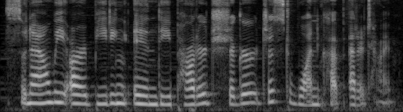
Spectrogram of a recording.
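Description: A woman's voice: fairly high pitch, fairly even intonation, moderate pace, darkish tone, soft background music. A woman hosting a baking vlog at home, chatting through each step in a casual voice-over. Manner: chatty, walks through steps one by one. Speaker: baking channel host. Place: home kitchen.

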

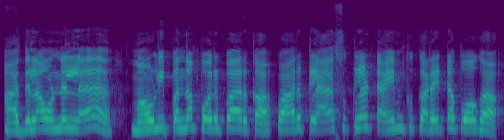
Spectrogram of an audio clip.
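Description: A woman voicing a calm family father in a cartoon, with a brief, matter-of-fact way of talking. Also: on the low side, brisk, lo-fi sound, voice pushed down, natural voice.

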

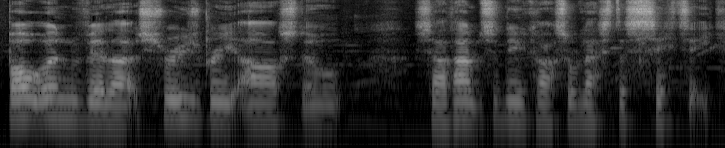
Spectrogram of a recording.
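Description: A man giving chatty live commentary over his own football video game, self-deprecating and bursting into excitement at goals. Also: a little high, normal speed. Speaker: gaming YouTuber.

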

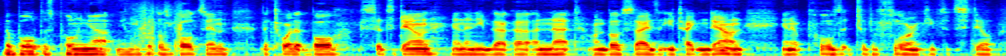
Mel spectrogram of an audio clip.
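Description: A man's voice: deep voice, completely flat delivery, normal speed. A middle-aged man working as a plumber, casually explaining a job step by step with plenty of fillers, recorded on a handheld phone in a bathroom. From California. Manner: practical, explanatory, many fillers. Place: indoor bathroom.

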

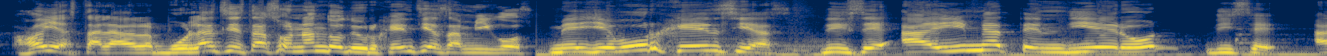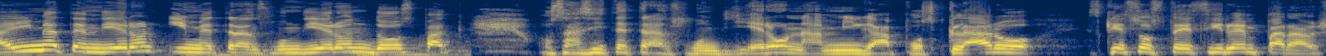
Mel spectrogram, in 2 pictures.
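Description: A man's voice: high voice, normal speed, faint music behind. Theatrical gossiping Mexican man. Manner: theatrical, gasps and cries out "ay, no". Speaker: doctor reacting to viewer stories. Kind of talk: gossipy storytelling commentary.

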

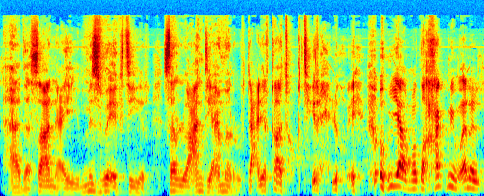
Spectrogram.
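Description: An actor with a Syrian accent playing a flattering tailor who talks around the price in flowery sales patter. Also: male voice, mid-range voice, fast talker, slight background noise, lightly acted. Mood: coaxing. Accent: Syrian Arabic. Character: smooth-talking flattering tailor who dodges naming a price. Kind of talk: TV sketch comedy acting.

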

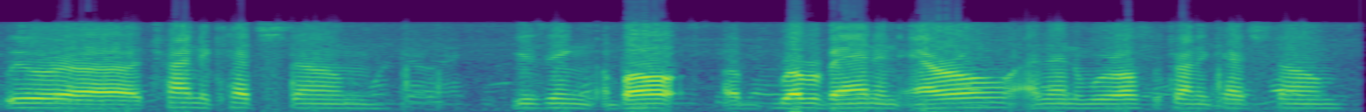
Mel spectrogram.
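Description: A young man filming a video diary of a camping trip, with a relaxed, halting manner and many ums and uhs. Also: mid-range voice. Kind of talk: casual handheld video diary. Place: car, store, campsite outdoors, tent at night. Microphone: camera held at arm's length. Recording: noisy handheld camcorder audio.

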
